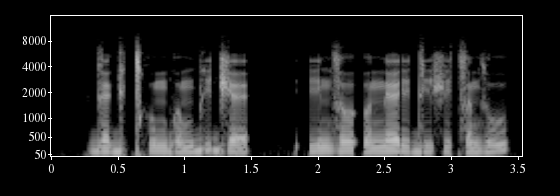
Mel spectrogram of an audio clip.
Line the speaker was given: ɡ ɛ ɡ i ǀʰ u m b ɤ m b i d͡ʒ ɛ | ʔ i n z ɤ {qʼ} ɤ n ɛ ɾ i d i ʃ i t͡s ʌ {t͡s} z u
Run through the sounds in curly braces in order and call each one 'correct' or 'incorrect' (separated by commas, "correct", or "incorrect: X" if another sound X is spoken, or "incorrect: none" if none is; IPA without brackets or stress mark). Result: incorrect: ʔ, incorrect: n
